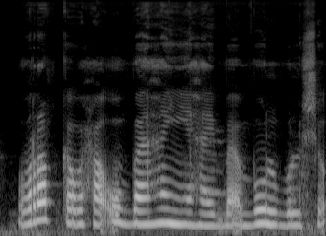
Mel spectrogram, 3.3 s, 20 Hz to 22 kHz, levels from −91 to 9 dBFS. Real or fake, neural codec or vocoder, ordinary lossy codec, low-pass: fake; vocoder, 44.1 kHz, 128 mel bands every 256 samples, BigVGAN v2; none; none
